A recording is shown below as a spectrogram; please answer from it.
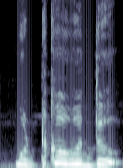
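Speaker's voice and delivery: high sharp shout. Acted. Wife to her husband wiping her tears, shouting. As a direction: snap at him to back off. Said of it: "అరిచింది".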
